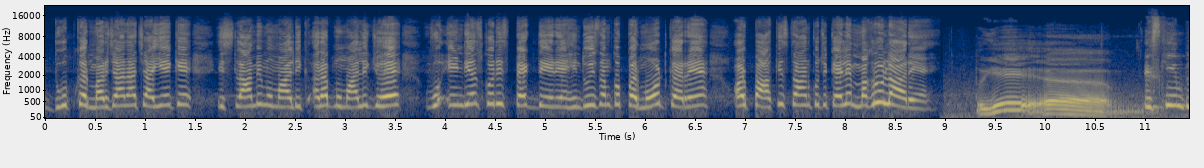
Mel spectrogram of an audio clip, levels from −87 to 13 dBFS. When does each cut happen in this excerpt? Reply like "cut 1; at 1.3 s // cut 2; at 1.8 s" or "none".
none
